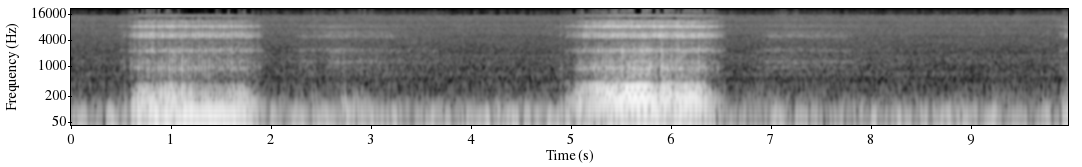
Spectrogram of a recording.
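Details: Loud, vibrating snores on each in-breath, about 13 a minute, with quieter breathing between; snoring.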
